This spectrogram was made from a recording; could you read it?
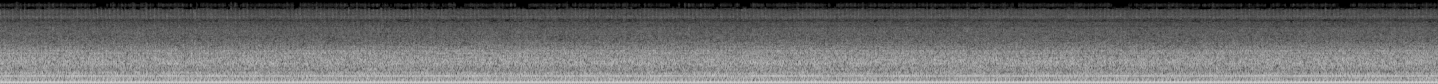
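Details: Toro Super Recycler mower with Quantum single-cylinder engine and aluminum deck, started after priming: steady even drone with constant pitch and no misses or knocks; running normally.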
